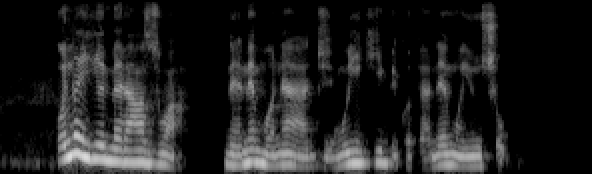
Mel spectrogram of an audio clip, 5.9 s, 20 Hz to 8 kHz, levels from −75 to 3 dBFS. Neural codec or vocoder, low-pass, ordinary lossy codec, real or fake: codec, 16 kHz, 2 kbps, FunCodec, trained on Chinese and English, 25 frames a second; none; none; fake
